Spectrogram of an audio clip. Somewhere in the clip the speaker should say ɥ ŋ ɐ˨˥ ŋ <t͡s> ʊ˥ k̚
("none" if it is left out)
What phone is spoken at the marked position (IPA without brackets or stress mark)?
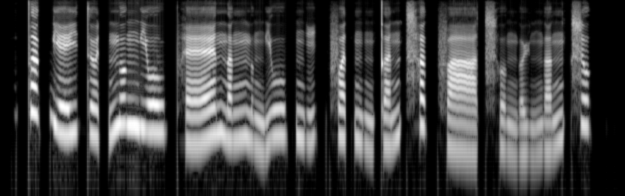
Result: t͡s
